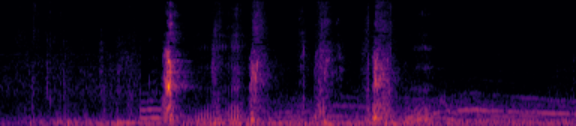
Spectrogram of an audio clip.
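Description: A French bulldog giving four short, sharp barks about a second apart, with grumbling whines between them that end in one long, slightly falling whine.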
